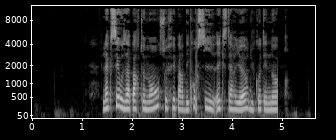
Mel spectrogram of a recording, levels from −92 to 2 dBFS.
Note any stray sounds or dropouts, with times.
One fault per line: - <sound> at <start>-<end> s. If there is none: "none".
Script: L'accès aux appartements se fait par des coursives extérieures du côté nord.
- dropout at 4.9-5.0 s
